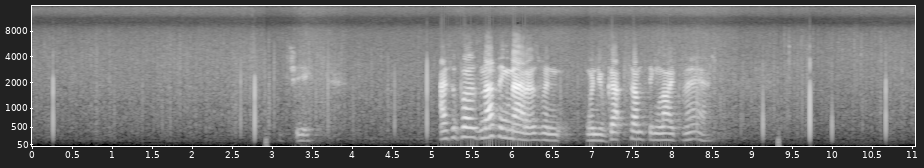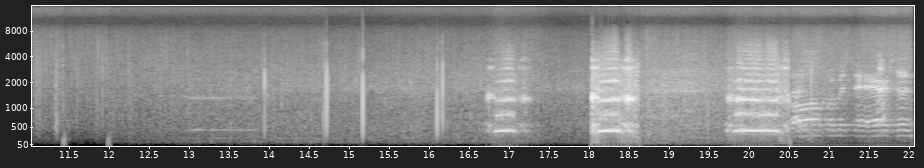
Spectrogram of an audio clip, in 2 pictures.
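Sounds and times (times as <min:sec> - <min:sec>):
film soundtrack clicks and hiss: 0:00.0 - 0:22.0
horn blasts: 0:12.9 - 0:13.9, 0:16.8 - 0:17.4, 0:18.1 - 0:18.7, 0:19.8 - 0:20.7.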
